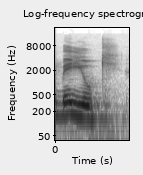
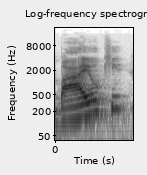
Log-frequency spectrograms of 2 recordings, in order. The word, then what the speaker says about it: Bayuk: gostei, me chamam de Beyuk, que é bem longe de como se pronuncia o meu nome, na verdade, né? Eu sou Bayuk, e aí chamam de Beyuk, chamam de tudo quanto é coisa.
